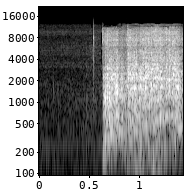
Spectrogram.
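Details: Small Honda go-kart engine with points-and-condenser ignition, after sanding and gapping the points: a click, then the starter cranks it over evenly and steadily while checking for spark. Spark is present and cranking is normal.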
